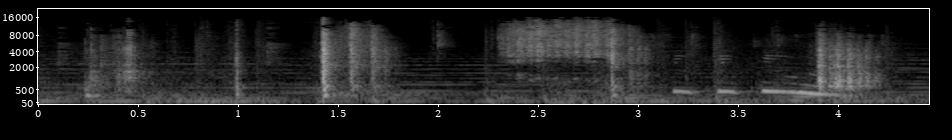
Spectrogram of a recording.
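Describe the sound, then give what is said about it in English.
Attack dice clatter across a tabletop in a few quick bursts of sharp clicks and rattles, fairly loud, as players roll off in a game, while people talk softly in the background. “Everybody roll off. What are you rolling? My attack dice.”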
